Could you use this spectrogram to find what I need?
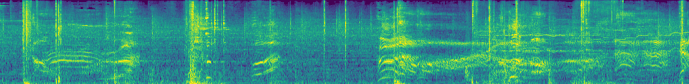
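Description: Punches land with sharp smacks.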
